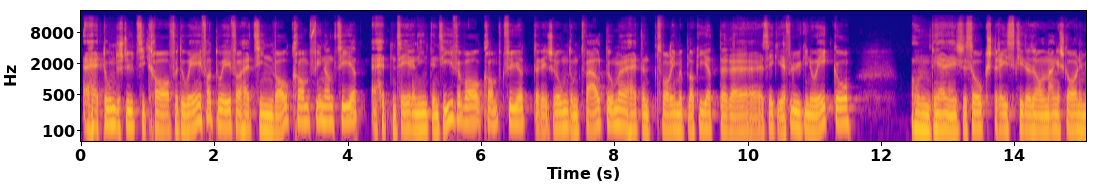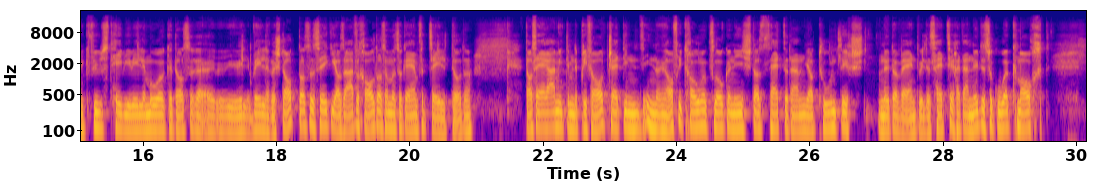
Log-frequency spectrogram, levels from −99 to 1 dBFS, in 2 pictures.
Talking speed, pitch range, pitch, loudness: 205 wpm, 100-115 Hz, 110 Hz, -19 LUFS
